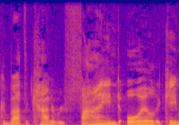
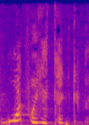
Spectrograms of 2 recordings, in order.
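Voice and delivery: amused disbelief; 10 semitones higher, 3 dB quieter than usual. Retold or imitated.

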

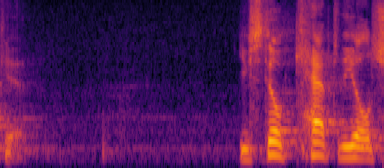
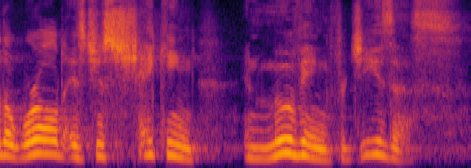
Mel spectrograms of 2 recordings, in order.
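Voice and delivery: ordinary delivery

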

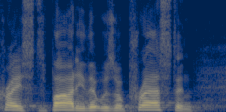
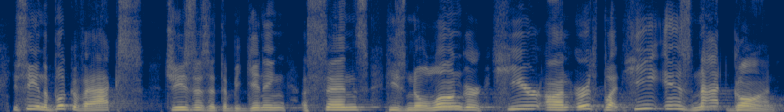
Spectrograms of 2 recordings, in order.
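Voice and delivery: normal talking voice

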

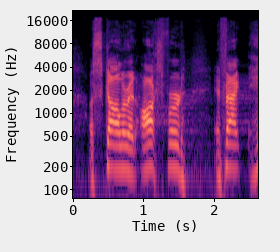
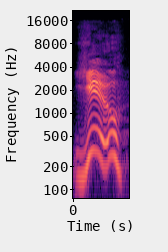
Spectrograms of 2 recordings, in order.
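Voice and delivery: "You" high, drawn out, then a pause; single out "You" as an accusation; emphatic YOU; 4 semitones higher than usual. Shown as a demonstration. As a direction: punch "You" and let it hang. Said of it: "similar contrast".

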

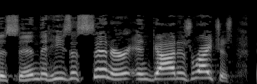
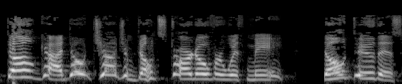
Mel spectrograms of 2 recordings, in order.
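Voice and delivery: pleading cry; 3 semitones higher, 5 dB louder than usual. Retold or imitated. Moses crying out to God not to judge, loud pleading. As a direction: beg God to hold back judgment.

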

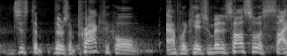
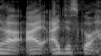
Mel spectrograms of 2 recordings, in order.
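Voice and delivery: ordinary delivery

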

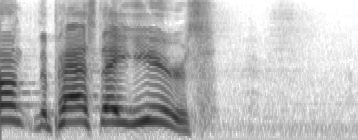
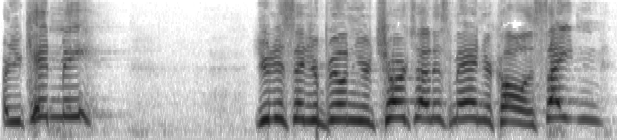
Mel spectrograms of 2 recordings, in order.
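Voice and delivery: incredulous; 7 semitones higher than usual. Acted. Mock retort to Peter.

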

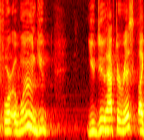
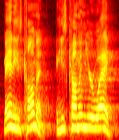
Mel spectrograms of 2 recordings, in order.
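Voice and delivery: higher, louder voice from the crowd; acted calling out; 5 semitones higher, 7 dB louder than usual. Someone in the crowd tells the blind man, calling out. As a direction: call the news over to him.

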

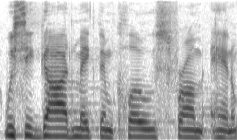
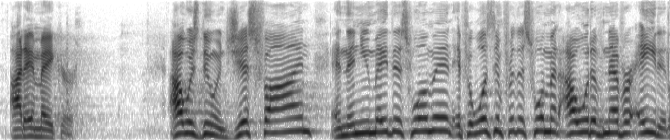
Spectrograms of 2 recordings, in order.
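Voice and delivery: louder, mostly higher blame-shifting complaint; Adam whining; 3 semitones higher, 3 dB louder than usual. Acted. Adam blaming God for the woman, loud whine. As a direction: whine like a sulky child caught out. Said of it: "The man replied".

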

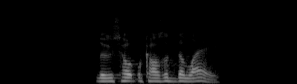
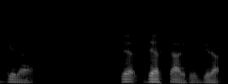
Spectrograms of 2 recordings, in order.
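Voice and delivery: very soft, hushed reassurance; soft whisper; 4 semitones lower, 9 dB quieter than usual. Retold or imitated. Jesus telling the child death is gone, hushed and gentle. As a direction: breathe it gently into her ear. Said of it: "And then he whispers into the ear of the child".

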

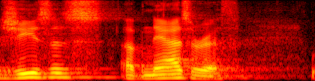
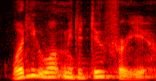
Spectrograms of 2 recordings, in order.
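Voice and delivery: higher, softer and quick, like a gentle marvel; tender repeat; 5 semitones higher, 5 dB quieter, much faster than usual. Retold or imitated. Preacher savours Jesus' question, higher, softer, quick. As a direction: repeat it softly in wonder. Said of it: "What an amazing question".

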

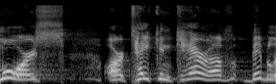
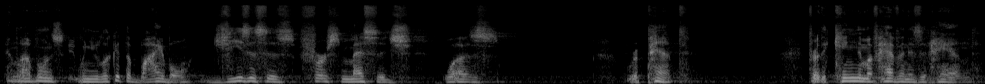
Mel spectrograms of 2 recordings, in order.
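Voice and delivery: hushed preaching; 9 semitones lower, 14 dB quieter than usual. Acted. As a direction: draw them close with a quiet solemn word.

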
